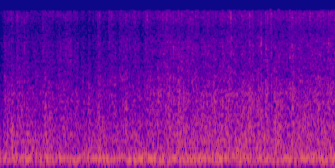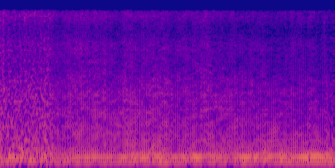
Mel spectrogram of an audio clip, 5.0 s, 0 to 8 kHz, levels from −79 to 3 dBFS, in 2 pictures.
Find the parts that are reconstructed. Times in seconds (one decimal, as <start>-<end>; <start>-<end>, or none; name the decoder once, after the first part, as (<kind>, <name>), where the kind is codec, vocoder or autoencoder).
2.9-5.0 (vocoder, Vocos)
